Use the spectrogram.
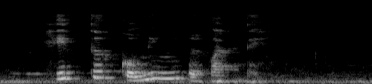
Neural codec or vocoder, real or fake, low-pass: codec, 44.1 kHz, 7.8 kbps, DAC; fake; 10.8 kHz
